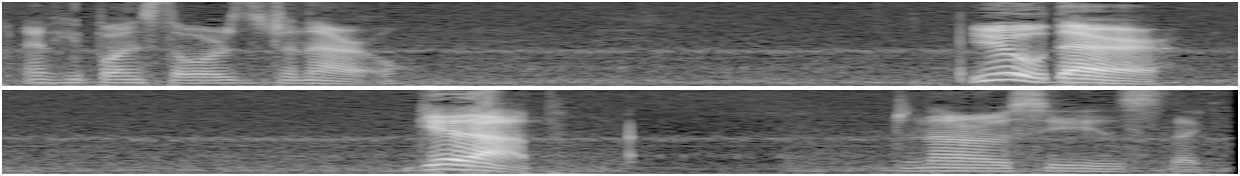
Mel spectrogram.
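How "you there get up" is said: loud, barked order; commanding sergeant. Acted. Sergeant orders Gennaro out of bed, commanding. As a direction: call out sharply to rouse someone.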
